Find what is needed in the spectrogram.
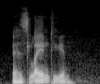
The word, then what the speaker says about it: Atlantean: Atlantean.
